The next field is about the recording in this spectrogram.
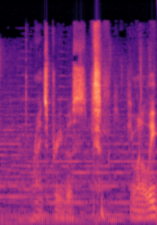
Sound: laughs

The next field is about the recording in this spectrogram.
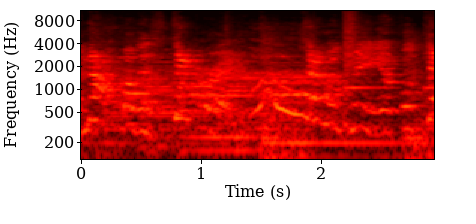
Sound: gasps

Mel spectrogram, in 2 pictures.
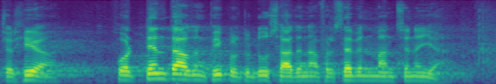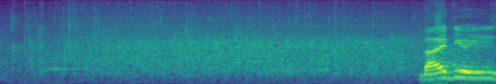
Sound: applause

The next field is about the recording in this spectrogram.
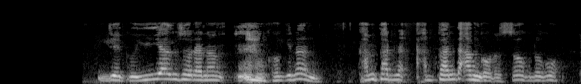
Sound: speaks in foreign language

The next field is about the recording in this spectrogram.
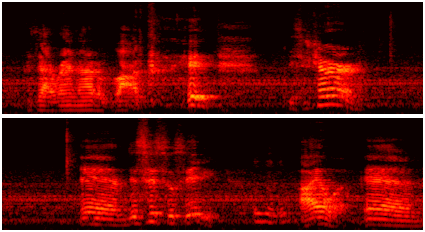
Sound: laughs

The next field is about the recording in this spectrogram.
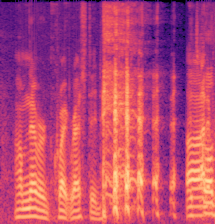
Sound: laughs

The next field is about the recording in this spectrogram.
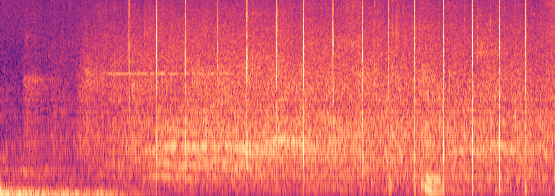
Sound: audience applauds

